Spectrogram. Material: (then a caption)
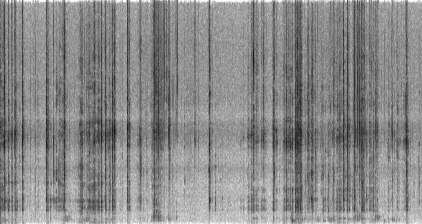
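Soap. A utility knife blade scrapes curled shavings off the edge of a solid tan brown laundry soap bar held in hand. Quick, dry, crisp scraping strokes come in irregular bursts with bright high content. Each stroke cuts off sharply with no ringing.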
